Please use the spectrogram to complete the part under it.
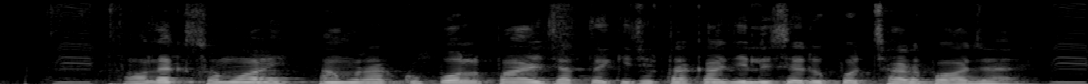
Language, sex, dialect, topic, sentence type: Bengali, male, Jharkhandi, banking, statement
